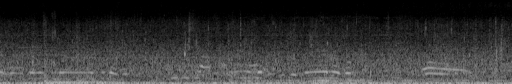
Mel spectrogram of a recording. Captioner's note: speaking foreign language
